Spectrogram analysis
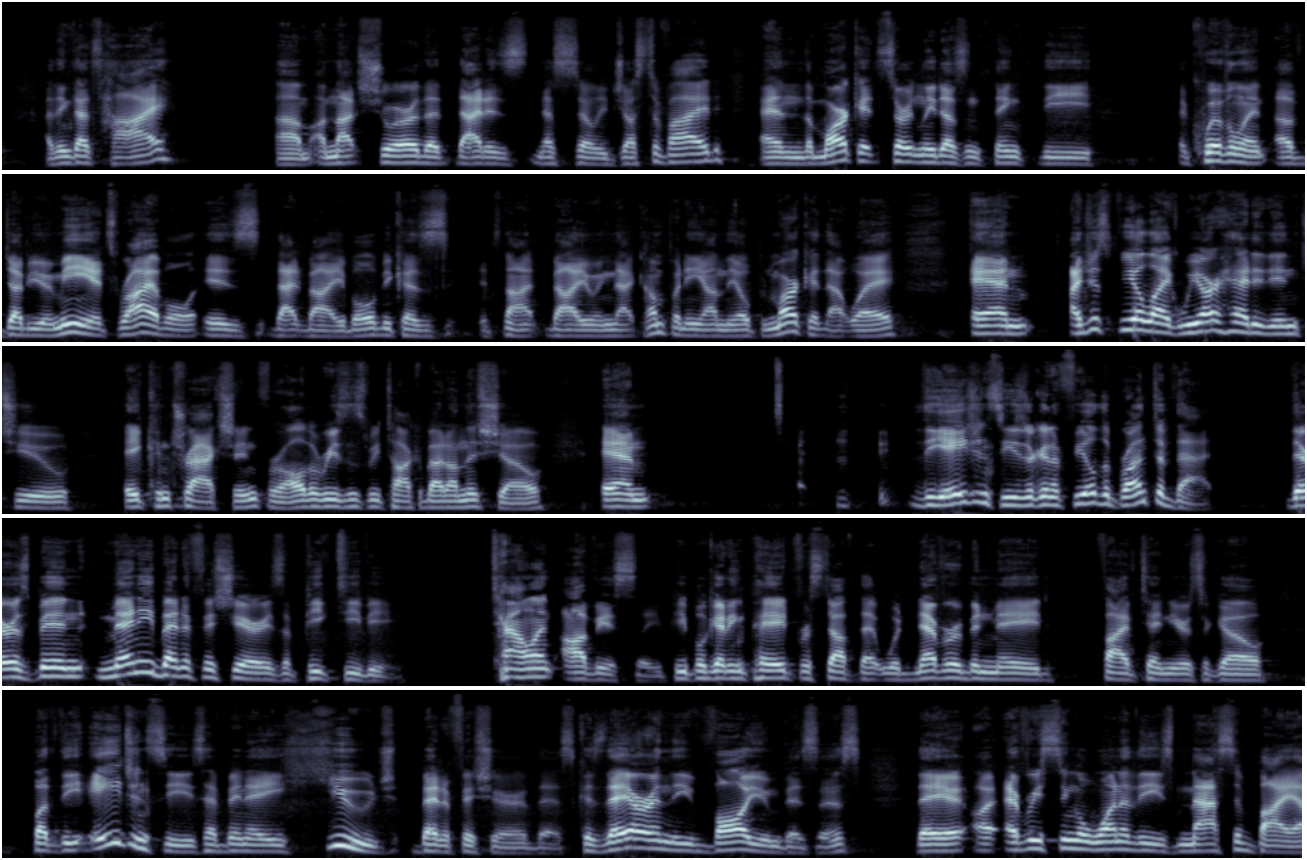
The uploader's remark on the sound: Live from Bloomberg’s Screentime event in Los Angeles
